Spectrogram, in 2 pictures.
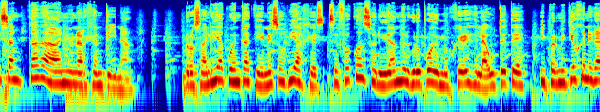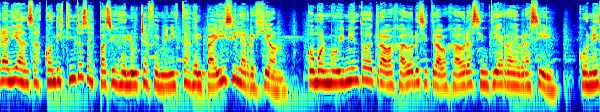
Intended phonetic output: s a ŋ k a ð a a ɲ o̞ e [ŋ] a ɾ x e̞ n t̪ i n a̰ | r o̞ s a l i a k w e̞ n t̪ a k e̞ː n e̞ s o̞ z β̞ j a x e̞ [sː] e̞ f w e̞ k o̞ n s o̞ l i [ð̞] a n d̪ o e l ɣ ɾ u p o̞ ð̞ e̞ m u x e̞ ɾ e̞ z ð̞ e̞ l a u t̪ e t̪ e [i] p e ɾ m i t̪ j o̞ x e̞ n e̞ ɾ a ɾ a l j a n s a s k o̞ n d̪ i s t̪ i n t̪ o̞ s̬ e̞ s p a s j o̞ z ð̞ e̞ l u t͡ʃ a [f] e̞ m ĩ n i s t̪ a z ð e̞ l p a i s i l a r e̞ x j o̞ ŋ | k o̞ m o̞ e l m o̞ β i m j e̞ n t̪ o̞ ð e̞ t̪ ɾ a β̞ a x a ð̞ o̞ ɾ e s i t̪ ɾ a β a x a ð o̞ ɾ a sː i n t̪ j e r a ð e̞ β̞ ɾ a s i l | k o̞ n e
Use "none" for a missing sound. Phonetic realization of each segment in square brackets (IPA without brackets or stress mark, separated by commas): n, sː, ð̞, i, f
